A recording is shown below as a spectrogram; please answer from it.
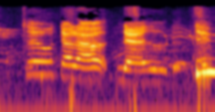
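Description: A high, child-like cartoon voice singing or vocalising without words. It makes three short wavering notes in quick succession.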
